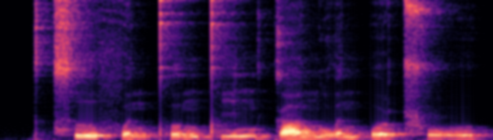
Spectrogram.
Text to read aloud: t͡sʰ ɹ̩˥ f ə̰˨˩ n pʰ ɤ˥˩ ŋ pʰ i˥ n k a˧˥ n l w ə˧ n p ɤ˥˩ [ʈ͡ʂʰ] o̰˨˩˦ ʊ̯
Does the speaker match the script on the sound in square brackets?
yes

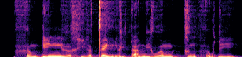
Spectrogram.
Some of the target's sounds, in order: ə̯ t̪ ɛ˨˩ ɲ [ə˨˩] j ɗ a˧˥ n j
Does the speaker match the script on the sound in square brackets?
yes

